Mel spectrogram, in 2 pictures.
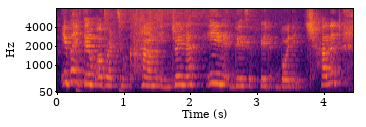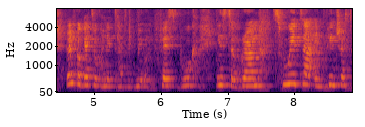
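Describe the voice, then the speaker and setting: Woman, fitness instructor, encouraging, counts reps, high voice, echoey room. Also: darkish tone. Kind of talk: workout coaching. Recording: roomy echo, distant mic, faint music.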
